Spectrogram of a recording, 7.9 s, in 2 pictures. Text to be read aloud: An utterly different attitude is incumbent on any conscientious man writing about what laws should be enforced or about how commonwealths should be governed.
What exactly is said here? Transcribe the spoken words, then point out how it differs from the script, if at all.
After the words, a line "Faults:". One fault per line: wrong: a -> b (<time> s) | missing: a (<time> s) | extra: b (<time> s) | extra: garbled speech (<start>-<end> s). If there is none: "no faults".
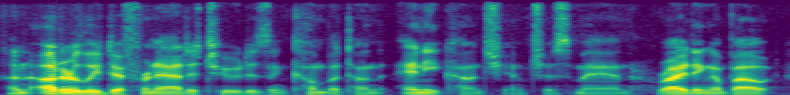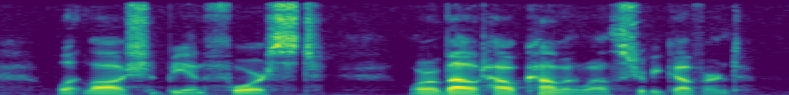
An utterly different attitude is incumbent on any conscientious man writing about what laws should be enforced or about how commonwealths should be governed.
Faults:
no faults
